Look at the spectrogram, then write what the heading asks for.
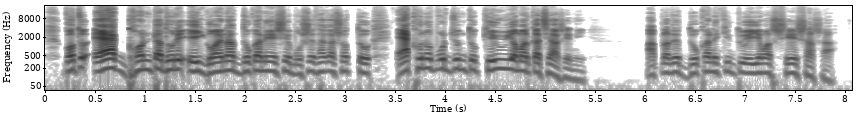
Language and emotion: Bengali, angry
